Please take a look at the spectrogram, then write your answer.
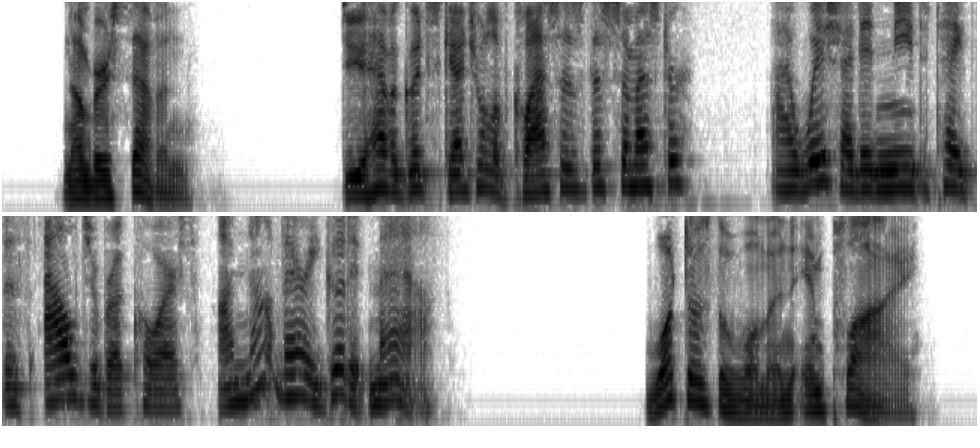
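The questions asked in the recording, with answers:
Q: What does the woman imply?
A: She has to take the algebra course.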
